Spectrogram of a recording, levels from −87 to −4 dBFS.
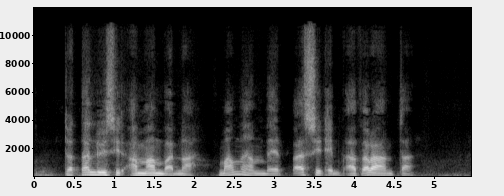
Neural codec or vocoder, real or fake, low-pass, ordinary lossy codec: codec, 16 kHz in and 24 kHz out, 0.6 kbps, FocalCodec, streaming, 4096 codes; fake; 10.8 kHz; AAC, 48 kbps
